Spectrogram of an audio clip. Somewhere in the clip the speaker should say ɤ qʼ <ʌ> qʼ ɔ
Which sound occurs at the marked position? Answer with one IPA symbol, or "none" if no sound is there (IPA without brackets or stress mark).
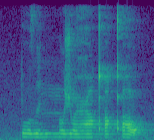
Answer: a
